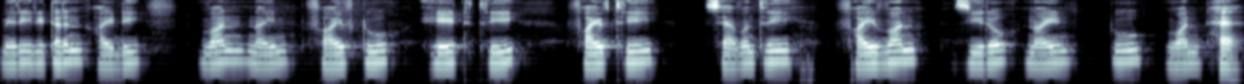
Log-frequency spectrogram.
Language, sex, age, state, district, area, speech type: Punjabi, male, 30-45, Punjab, Jalandhar, urban, read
